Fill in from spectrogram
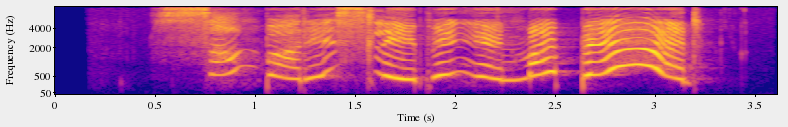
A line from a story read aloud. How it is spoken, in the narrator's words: said Baby Bear in his tiny little voice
